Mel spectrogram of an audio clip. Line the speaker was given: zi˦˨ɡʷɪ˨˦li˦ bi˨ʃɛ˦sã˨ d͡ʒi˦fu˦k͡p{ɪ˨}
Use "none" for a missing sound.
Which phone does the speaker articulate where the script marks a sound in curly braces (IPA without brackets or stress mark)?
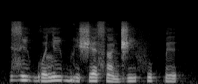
ɪ˦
